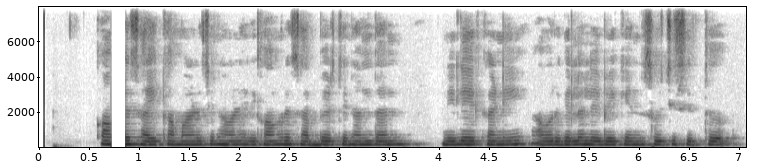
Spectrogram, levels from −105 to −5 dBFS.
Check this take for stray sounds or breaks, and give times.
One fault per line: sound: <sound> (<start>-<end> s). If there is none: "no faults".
sound: dropout (0.7-0.9 s)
